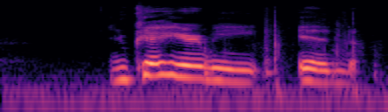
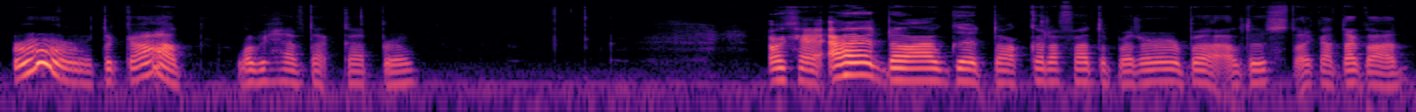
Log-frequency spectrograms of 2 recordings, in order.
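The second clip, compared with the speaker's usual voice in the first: Stitch voice. Pretend. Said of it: "the Stitch voice".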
